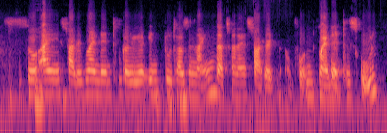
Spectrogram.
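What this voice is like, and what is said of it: Indian accent. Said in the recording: “you are from India, just so I know everybody will hear your accent.”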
